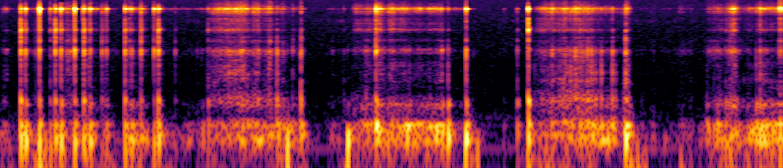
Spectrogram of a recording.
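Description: An empty, clear, medium-sized hollow glass jar sits upside down over a microphone and is tapped with long nails and fingertips. The result is a run of quick, dry clicks and soft thumps over a low, boomy hollow resonance, with brief scraping textures between bursts of taps.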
